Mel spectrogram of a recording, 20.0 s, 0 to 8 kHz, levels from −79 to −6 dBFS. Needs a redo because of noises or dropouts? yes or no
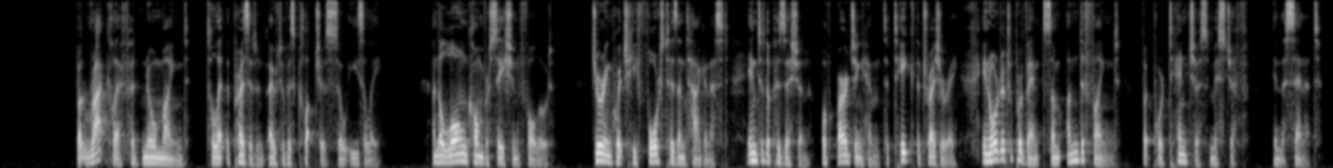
no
